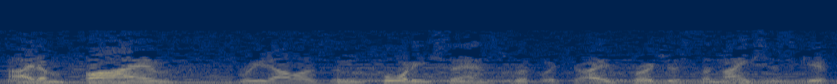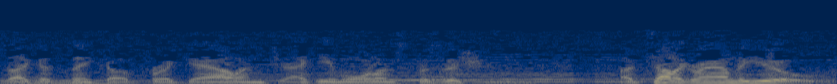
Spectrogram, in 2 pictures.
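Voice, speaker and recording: A man's voice: medium pitch, expressive, brisk, close to an everyday voice. Man voicing a wisecracking insurance investigator, dry narration, muffled old radio sound with music behind. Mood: wry. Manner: dry wisecracking first-person delivery. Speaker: lead actor. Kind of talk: 1940s radio drama narration.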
